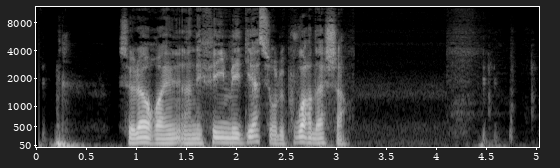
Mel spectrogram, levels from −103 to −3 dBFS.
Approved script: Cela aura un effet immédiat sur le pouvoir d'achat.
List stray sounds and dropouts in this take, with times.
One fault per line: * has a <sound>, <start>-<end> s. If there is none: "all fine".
all fine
